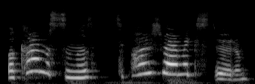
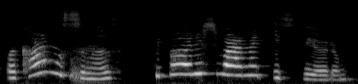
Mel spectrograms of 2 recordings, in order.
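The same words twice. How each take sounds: First: It is said fast. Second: It is said slowly.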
